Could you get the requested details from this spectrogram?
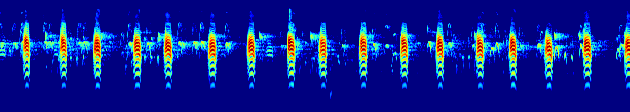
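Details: Red-breasted nuthatch (Sitta canadensis) sounding its nasal, high-pitched call in a quick, slightly uneven series, some notes doubled, with faint background calls.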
